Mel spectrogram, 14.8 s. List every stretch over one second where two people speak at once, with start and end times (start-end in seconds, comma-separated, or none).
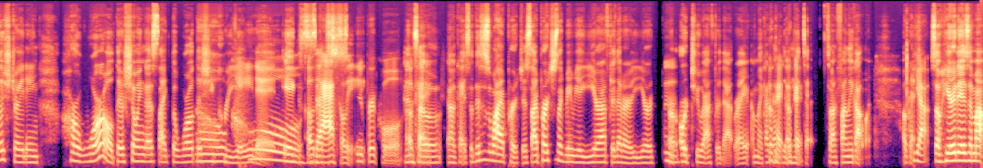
3.0-5.5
